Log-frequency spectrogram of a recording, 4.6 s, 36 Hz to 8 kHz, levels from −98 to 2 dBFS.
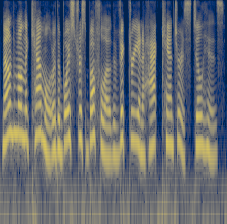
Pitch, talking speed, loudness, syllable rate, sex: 240 Hz, 235 wpm, -18 LUFS, 6.0 syllables/s, female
